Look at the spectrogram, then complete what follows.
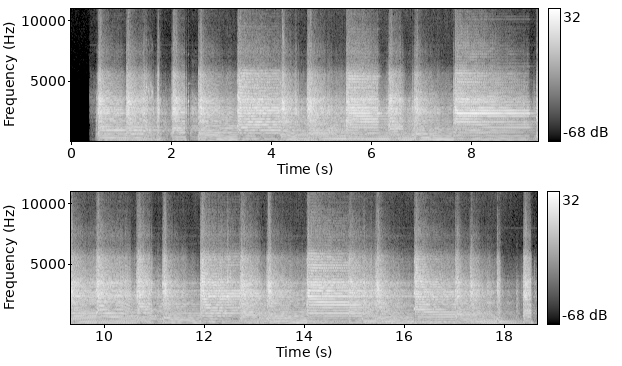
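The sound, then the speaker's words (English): An electric guitar played through an overdrive and echo pedal plays dense, sustained chords and riffs with an echoing, reverb-laden tone, loud, continuing steadily throughout with no voices. “Let me just kick in a little bit of the uh, little bit of the overdrive.”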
